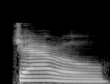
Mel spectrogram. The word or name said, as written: jarrow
